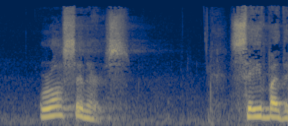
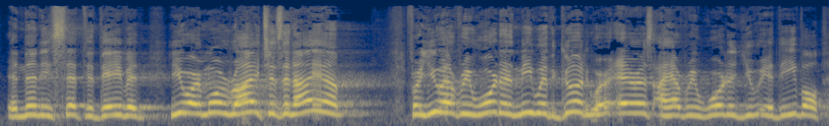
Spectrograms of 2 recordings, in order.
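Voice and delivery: raised, emphatic Bible reading; scripture reading; 4 semitones higher, 6 dB louder than usual. Acted. Preacher reads scripture to congregation, emphatic and raised. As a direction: read the verse out to the congregation.

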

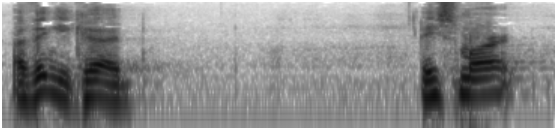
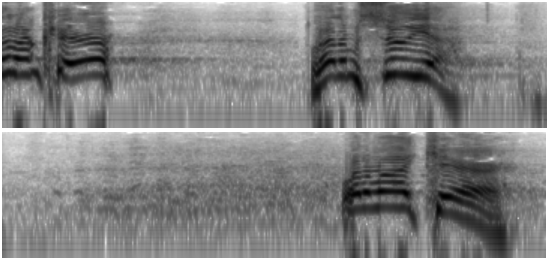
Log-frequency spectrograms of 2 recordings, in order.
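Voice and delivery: defiant retort; 9 semitones higher than usual. Retold or imitated. Pastor brushing off the city attorney, high and defiant. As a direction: brush off the attorney's worry with gusto.

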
